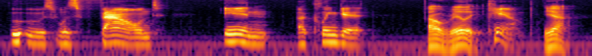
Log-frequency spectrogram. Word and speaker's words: Tlingit: So I was like, okay, what if I took this like, it's Tlingit, I think is how you're supposed to say it. It's spelled T-L-I, but it's kind of like Tlingit.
